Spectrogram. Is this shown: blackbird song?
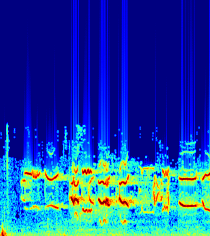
yes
